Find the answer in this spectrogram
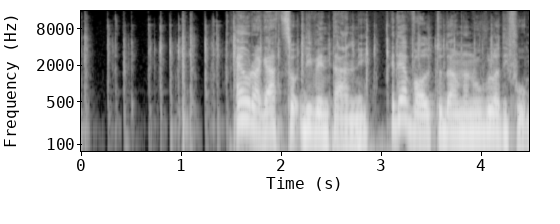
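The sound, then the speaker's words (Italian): Rapid, uneven clicking of computer keys as a young man types in San Francisco, California, in 1999, clear for the first second and a half, then continuing more quietly beneath a man speaking. “Ci troviamo in California e questo rumore che sentite in sottofondo è un altro giovane ragazzo che sta pestando sui tasti del computer.”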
